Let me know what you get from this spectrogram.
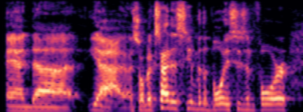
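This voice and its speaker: A young man hosting a casual video, talking off the cuff with fillers and restarts, his pitch jumping up when he starts a new point. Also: expressive, fairly quick. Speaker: YouTube host. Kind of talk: casual speculation vlog.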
